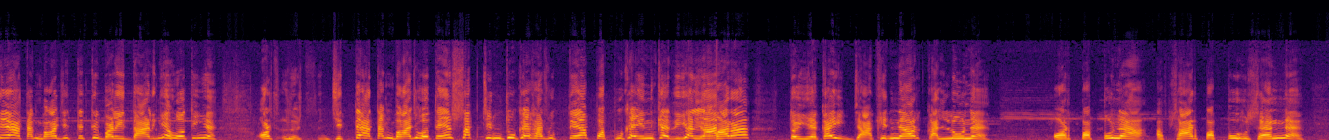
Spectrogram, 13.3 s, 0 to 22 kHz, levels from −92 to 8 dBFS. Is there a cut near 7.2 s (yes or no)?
yes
